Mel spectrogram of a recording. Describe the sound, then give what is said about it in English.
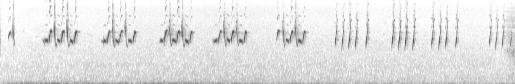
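A mockingbird sings, repeating a slurred, rising-falling phrase about six times, then switching to a rapid series of sharp, stuttering chirps in quick bursts. No one speaks. “Uh, aside from the amphibian that we're going to hear from, these are these are mockingbird sounds.”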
